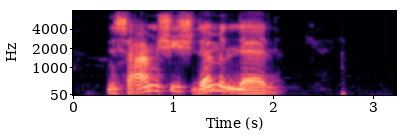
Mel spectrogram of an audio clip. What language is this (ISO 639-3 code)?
kab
